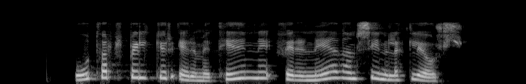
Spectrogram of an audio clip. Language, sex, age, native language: Icelandic, female, 30-39, Icelandic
